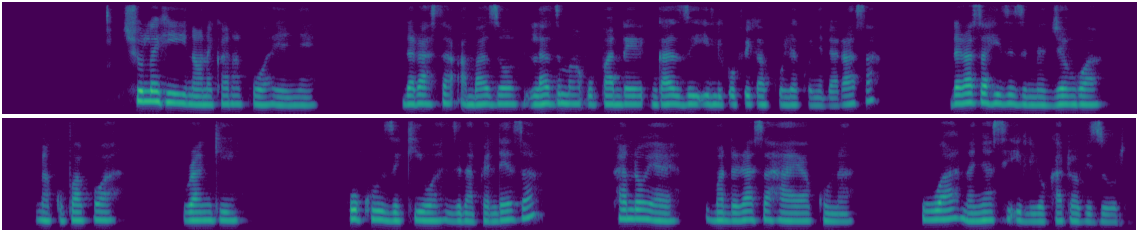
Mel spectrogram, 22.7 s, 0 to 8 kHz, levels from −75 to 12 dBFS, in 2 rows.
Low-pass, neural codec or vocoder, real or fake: 7.2 kHz; codec, 24 kHz, 1.2 kbps, DualCodec; fake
